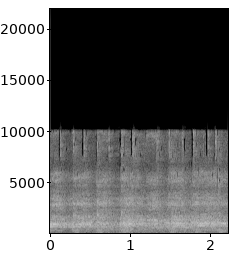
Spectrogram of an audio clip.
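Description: Live rock band playing loudly through the PA, with electric guitar and drums; cymbal strikes come at a steady beat. There is no singing at this point.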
